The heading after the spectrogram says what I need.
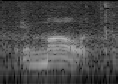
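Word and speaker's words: Imbolc: LC which is pronounced imol imik the B is not pronounced um this is the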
